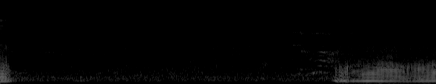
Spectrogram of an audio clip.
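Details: Pug named Bóris snoring while asleep indoors: after a quiet, noisy start, a loud, droning, buzzy snore rises in the final second, rich in low rasping tones.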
